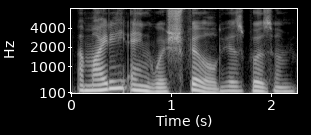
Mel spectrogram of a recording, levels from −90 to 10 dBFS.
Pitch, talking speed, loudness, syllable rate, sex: 160 Hz, 160 wpm, -16 LUFS, 4.7 syllables/s, female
